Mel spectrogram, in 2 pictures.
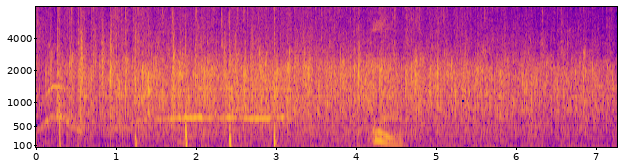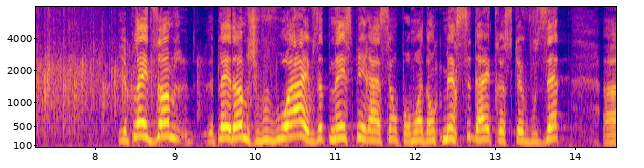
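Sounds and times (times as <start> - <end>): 
audience applause: 0.0 - 8.6
speech: 8.3 - 14.5.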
